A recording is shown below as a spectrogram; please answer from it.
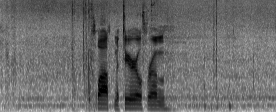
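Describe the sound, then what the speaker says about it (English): Honey bees in a hive box give a steady, low buzzing hum throughout, with a short burst of nearby speech over it. "Another box full of bees"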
